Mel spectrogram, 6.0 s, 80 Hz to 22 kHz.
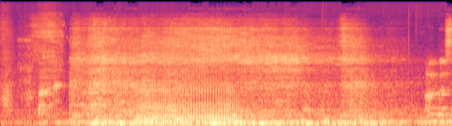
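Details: A 3-month-old female Shar Pei puppy snoring while sleeping: loud rattling, snorting breath noise that swells and fades with each breath.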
